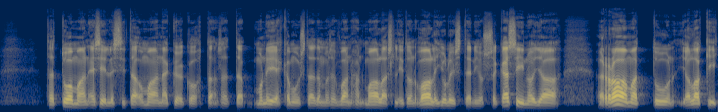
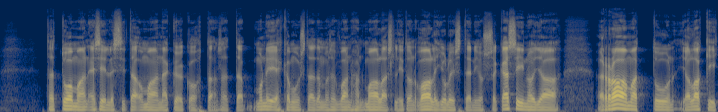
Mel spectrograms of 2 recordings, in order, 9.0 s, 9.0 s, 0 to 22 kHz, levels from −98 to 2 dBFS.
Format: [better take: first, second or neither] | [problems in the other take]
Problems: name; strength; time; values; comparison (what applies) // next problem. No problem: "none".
second | thin; very; fading below 300 Hz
